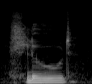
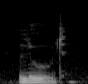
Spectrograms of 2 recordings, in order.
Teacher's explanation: The chl cluster coalesces into just a voiceless l, so chlúd. Then eventually it becomes voiced, lúd.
